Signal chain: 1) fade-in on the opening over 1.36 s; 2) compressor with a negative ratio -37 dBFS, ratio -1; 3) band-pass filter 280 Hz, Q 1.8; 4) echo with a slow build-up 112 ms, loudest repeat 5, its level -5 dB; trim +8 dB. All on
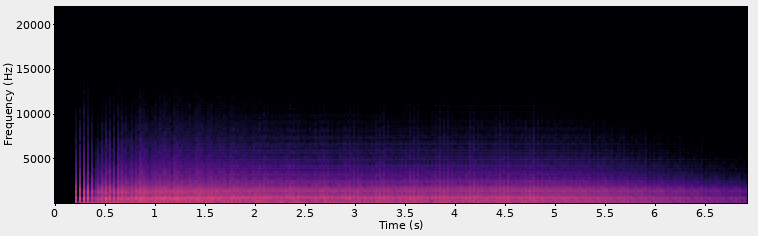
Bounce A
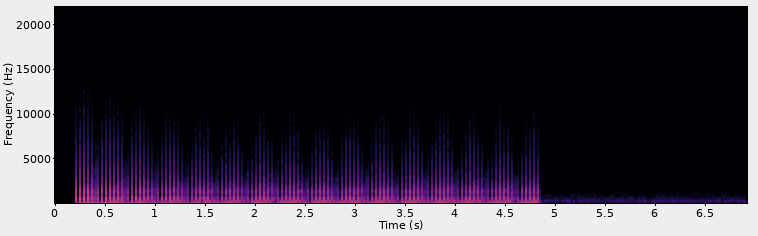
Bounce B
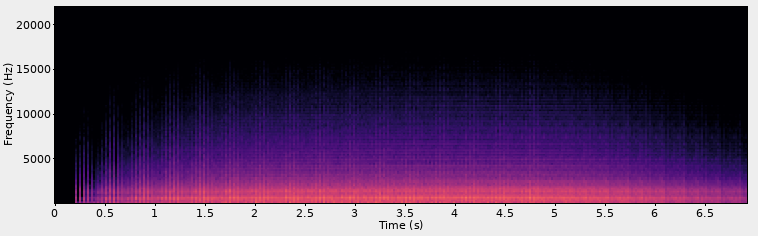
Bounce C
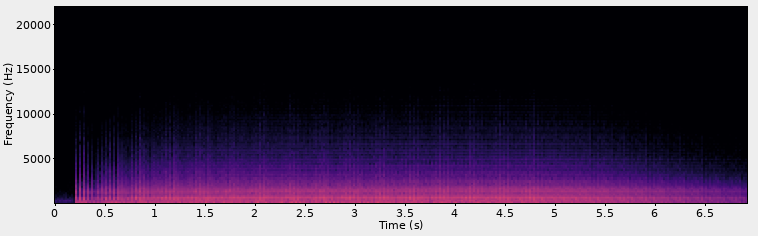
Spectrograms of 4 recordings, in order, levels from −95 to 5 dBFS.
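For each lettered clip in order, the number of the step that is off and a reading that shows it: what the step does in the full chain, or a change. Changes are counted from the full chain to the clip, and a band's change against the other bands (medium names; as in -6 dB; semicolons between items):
4, 1 kHz band -3.0 dB; 2, crest factor change -4.5 dB; 1, crest factor change -6.5 dB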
